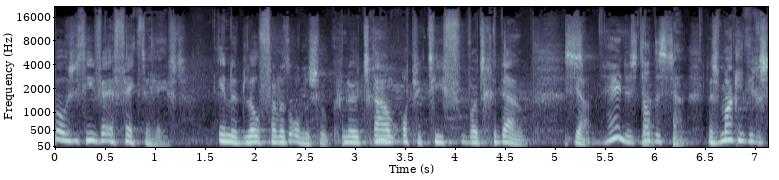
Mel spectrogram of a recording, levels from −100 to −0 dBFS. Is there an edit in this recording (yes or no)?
yes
